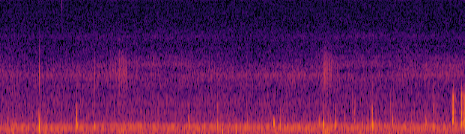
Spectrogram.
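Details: Hunger stomach growling (borborygmi) with soft low gurgles, a steady rumble and small pops. It began about twenty minutes after a sudden hollow, achy emptiness that replaced bloating from a heavy dinner the night before.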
